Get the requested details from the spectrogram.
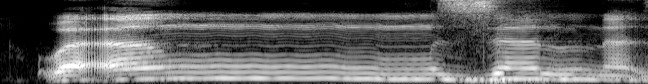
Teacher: Karena nun mari ketemu za, maka bunyinya antara eng dan en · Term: ikhfa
